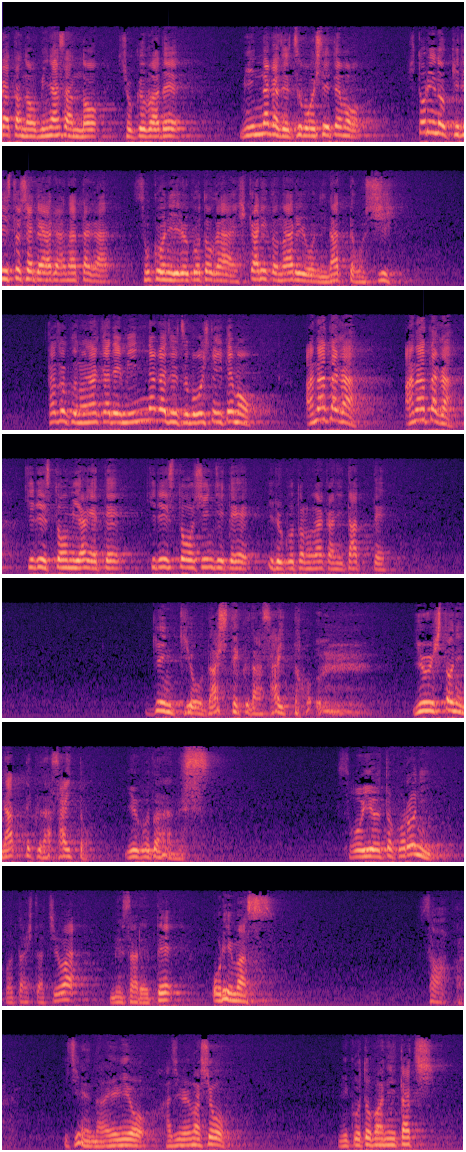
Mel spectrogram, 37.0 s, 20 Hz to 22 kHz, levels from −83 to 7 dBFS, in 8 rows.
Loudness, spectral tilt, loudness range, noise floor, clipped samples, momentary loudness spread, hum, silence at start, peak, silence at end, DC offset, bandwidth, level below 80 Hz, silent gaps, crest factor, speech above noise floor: -14 LUFS; -4.5 dB/octave; 6 LU; -47 dBFS; under 0.1%; 15 LU; none; 0 s; 0 dBFS; 0.15 s; under 0.1%; 11 kHz; -42 dBFS; none; 16 dB; 34 dB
